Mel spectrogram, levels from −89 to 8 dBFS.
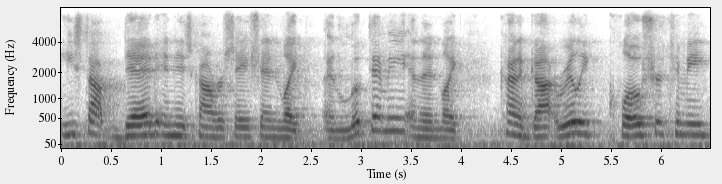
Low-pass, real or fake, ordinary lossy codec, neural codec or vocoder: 7.2 kHz; real; Opus, 32 kbps; none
